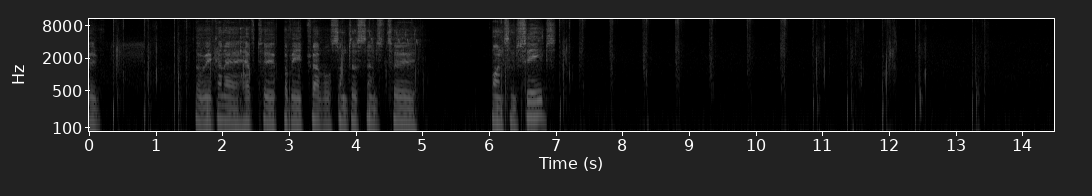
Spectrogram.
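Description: Footsteps swish through tall grass.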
